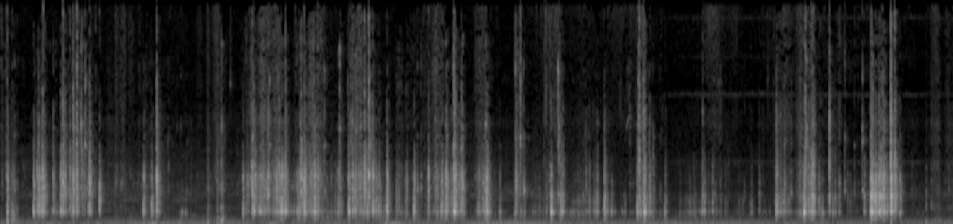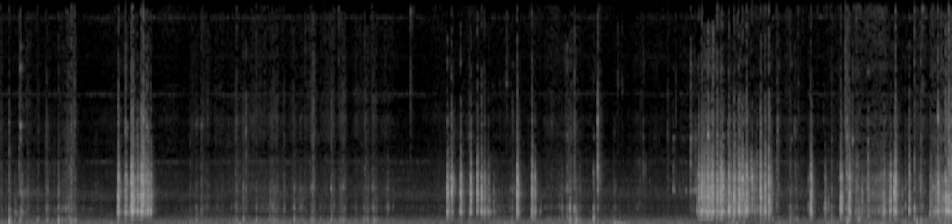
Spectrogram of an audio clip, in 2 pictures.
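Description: Sticks of coloured chalk clattering and clinking against each other as handfuls are dropped and shuffled onto a tray. The clicks come in bursts, with a quieter stretch just past the middle.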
